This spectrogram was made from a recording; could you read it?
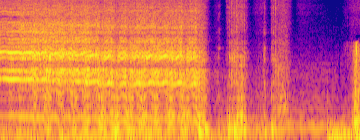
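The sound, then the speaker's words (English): A horse in a barn whinnies loudly and shrilly for about two seconds, its wavering cry sounding agitated and distressed, followed by a few scuffling thumps and noises. “and after a few minutes, he could hear a horrible commotion. It sounded as if the poor horse was getting tortured.”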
